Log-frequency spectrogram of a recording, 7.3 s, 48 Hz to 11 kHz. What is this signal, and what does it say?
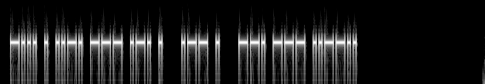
Morse code, heard as a keyed tone, about 28 wpm, 700 Hz. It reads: BEFORE WE GO?
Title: Sentences from Top 1000 Words - Review Part 2 - 28wpm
